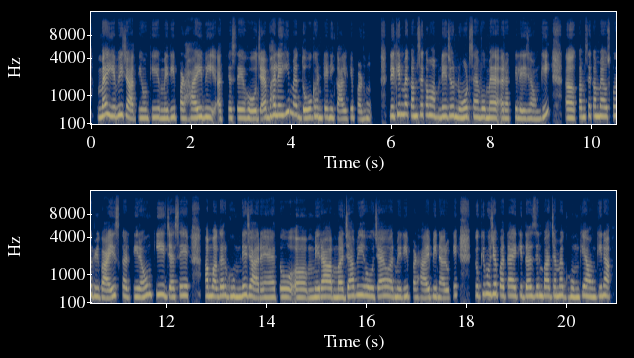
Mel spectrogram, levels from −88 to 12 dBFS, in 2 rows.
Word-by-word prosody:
मैं 285 Hz, +5 st, +5 dB
ये 295 Hz, -4 st, +2 dB
भी 310 Hz, +3 st, +3 dB
चाहती 240 Hz, -5 st, -1 dB
हूँ 235 Hz, 0 st, 0 dB
कि 250 Hz, +2 st, -2 dB
मेरी 230 Hz, +1 st, 0 dB
पढ़ाई 240 Hz, +2 st, +2 dB
भी 255 Hz, -1 st, +1 dB
अच्छे 240 Hz, +3 st, -4 dB
से 240 Hz, 0 st, 0 dB
हो 230 Hz, -2 st, +1 dB
जाए, 215 Hz, +2 st, +2 dB
भले 305 Hz, +5 st, +2 dB
ही 330 Hz, +6 st, +1 dB
मैं 310 Hz, -6 st, -2 dB
2 235 Hz, +1 st, +3 dB
घंटे 255 Hz, -1 st, -1 dB
निकाल 225 Hz, -3 st, -2 dB
के 250 Hz, +4 st, -6 dB
पढूँ। 220 Hz, -2 st, -6 dB, 0.4 s
लेकिन 325 Hz, +4 st, +2 dB
मैं 330 Hz, 0 st, +1 dB
कम 285 Hz, -2 st, +2 dB
से 315 Hz, +2 st, -1 dB
कम 310 Hz, -1 st, 0 dB
अपने 270 Hz, 0 st, 0 dB
जो 285 Hz, +2 st, 0 dB
नोट्स 260 Hz, 0 st, +2 dB
हैं, 260 Hz, -, +1 dB
वो 250 Hz, 0 st, +1 dB
मैं 245 Hz, 0 st, +3 dB, 0.2 s
रख 225 Hz, -1 st, -2 dB
के 245 Hz, -, -4 dB
ले 220 Hz, -1 st, 0 dB
जाऊँगी। 220 Hz, +5 st, -3 dB, 0.4 s
अ, 240 Hz, -1 st, +5 dB
कम 260 Hz, 0 st, 0 dB
से 290 Hz, +3 st, -6 dB
कम 285 Hz, -1 st, +1 dB
मैं 280 Hz, 0 st, +3 dB
उसको 275 Hz, +2 st, -3 dB
रिवाइज़ 240 Hz, +1 st, +1 dB
करती 240 Hz, -1 st, -2 dB
रहूँ 250 Hz, +6 st, +1 dB
कि 300 Hz, -1 st, +2 dB
जैसे 270 Hz, +3 st, 0 dB, 0.3 s
हम 260 Hz, 0 st, +4 dB
अगर 260 Hz, +2 st, +1 dB
घूमने 250 Hz, +2 st, +2 dB
जा 255 Hz, -5 st, +1 dB
रहे 215 Hz, +1 st, -3 dB
हैं। 225 Hz, +1 st, -1 dB
तो 235 Hz, 0 st, +2 dB
अ, 225 Hz, 0 st, 0 dB
मेरा 235 Hz, +2 st, +2 dB
मज़ा 230 Hz, +3 st, +1 dB
भी 285 Hz, +1 st, 0 dB
हो 265 Hz, -2 st, +1 dB
जाए 250 Hz, +2 st, -1 dB
और 260 Hz, -2 st, -1 dB
मेरी 235 Hz, +2 st, -1 dB
पढ़ाई 225 Hz, -1 st, -2 dB
भी 240 Hz, +1 st, -2 dB
ना 220 Hz, -2 st, -2 dB
रुके। 215 Hz, +5 st, -4 dB
क्योंकि 275 Hz, 0 st, -6 dB
मुझे 310 Hz, 0 st, +2 dB
पता 270 Hz, 0 st, 0 dB
है 265 Hz, -1 st, +3 dB
कि 260 Hz, +1 st, -5 dB
10 255 Hz, +1 st, +2 dB
दिन 265 Hz, 0 st, +1 dB
बाद 260 Hz, -1 st, +1 dB
जब 260 Hz, 0 st, -1 dB
मैं 270 Hz, +1 st, +2 dB
घूम 235 Hz, 0 st, +1 dB
के 270 Hz, +4 st, -1 dB
आऊँगी 250 Hz, -1 st, +1 dB
ना, 265 Hz, -2 st, +2 dB
250 Hz, 230 wpm, -23 LUFS, 230-270 Hz, 0.4 s, मैं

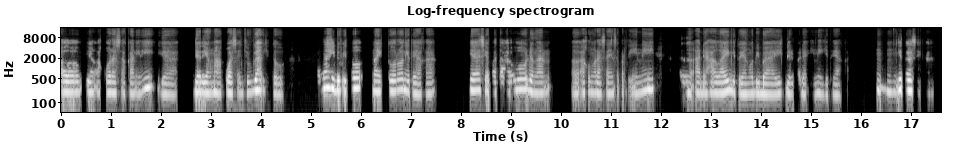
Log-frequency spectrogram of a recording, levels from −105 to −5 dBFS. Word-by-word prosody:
eee, 205 Hz, 0 st, +4 dB, 0.3 s
yang 200 Hz, -, -5 dB
aku 205 Hz, -, -22 dB
rasakan 195 Hz, -1 st, -6 dB
ini 200 Hz, +6 st, -5 dB, 0.4 s
ya 180 Hz, -1 st, -6 dB, 0.4 s
dari 200 Hz, 0 st, +4 dB
Yang 195 Hz, -, 0 dB
Maha 195 Hz, -1 st, 0 dB
Kuasa 200 Hz, -1 st, +1 dB
juga 215 Hz, +4 st, +5 dB, 0.2 s
gitu, 185 Hz, -, -13 dB, 0.9 s
karena 265 Hz, +6 st, +3 dB
hidup 230 Hz, -3 st, +8 dB
itu 260 Hz, +4 st, -7 dB, 0.4 s
naik 215 Hz, -1 st, +1 dB
turun 220 Hz, +3 st, +2 dB
gitu 210 Hz, -3 st, -4 dB
ya 180 Hz, -, -5 dB
Kak, 190 Hz, +2 st, -8 dB, 0.7 s
ya 230 Hz, -, +5 dB, 0.2 s
siapa 200 Hz, -, -4 dB
tahu 220 Hz, +5 st, 0 dB
dengan, 195 Hz, -2 st, 0 dB, 0.6 s
eee, -, -, -5 dB
aku 205 Hz, +1 st, -5 dB
ngerasain 195 Hz, 0 st, -4 dB
seperti 225 Hz, -, -14 dB
ini, 200 Hz, +3 st, -4 dB, 0.7 s
eee, 200 Hz, -1 st, -5 dB
ada 195 Hz, 0 st, -3 dB
hal 195 Hz, -1 st, -1 dB
lain 215 Hz, +3 st, +4 dB
gitu 200 Hz, -, -7 dB
yang 185 Hz, 0 st, -2 dB
lebih 190 Hz, +1 st, -1 dB
baik 180 Hz, +1 st, -3 dB
daripada 185 Hz, 0 st, -7 dB, 0.2 s
ini 190 Hz, +1 st, -6 dB
gitu 175 Hz, +2 st, -13 dB
ya, 170 Hz, -, -9 dB
Kak. -, -, -47 dB, 0.6 s
Mhm, 230 Hz, -2 st, -2 dB, 0.2 s
gitu 240 Hz, -1 st, +6 dB, 0.2 s
sih 195 Hz, -3 st, -28 dB
Kak. 190 Hz, 0 st, -25 dB
200 Hz, 155 wpm, -21 LUFS, 190-215 Hz, 0.9 s, hidup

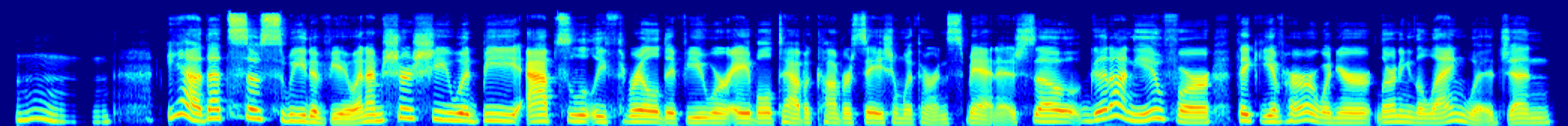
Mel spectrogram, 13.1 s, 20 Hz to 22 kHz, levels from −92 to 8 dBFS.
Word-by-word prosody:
Mm. 230 Hz, -6 st, -9 dB, 0.8 s
Yeah, 370 Hz, +4 st, +3 dB
that's 280 Hz, 0 st, +2 dB
so 285 Hz, -4 st, +4 dB
sweet 200 Hz, -8 st, 0 dB
of 155 Hz, -5 st, +1 dB
you, 135 Hz, -1 st, +1 dB
and 155 Hz, -, +2 dB
I'm 195 Hz, +1 st, +2 dB
sure 290 Hz, +6 st, +1 dB
she 255 Hz, -4 st, -3 dB
would 215 Hz, -4 st, +3 dB
be 210 Hz, -2 st, -2 dB
absolutely 190 Hz, -1 st, +4 dB
thrilled 175 Hz, -1 st, +1 dB
if 150 Hz, 0 st, -2 dB
you 150 Hz, 0 st, -2 dB
were 145 Hz, -2 st, 0 dB
able 150 Hz, 0 st, +2 dB
to -, -, -12 dB
have 140 Hz, -2 st, 0 dB
a 145 Hz, -, -5 dB
conversation 145 Hz, 0 st, -3 dB
with 135 Hz, 0 st, -9 dB
her 135 Hz, -6 st, -9 dB
in 130 Hz, +3 st, -12 dB
Spanish, 135 Hz, 0 st, -4 dB
so 180 Hz, -2 st, +1 dB
good 245 Hz, +9 st, +2 dB
on 345 Hz, -10 st, +1 dB
you 230 Hz, +8 st, -2 dB
for 155 Hz, -8 st, +1 dB, 0.2 s
thinking 200 Hz, -3 st, +1 dB
of 180 Hz, -, -3 dB
her 210 Hz, +3 st, -1 dB
when 155 Hz, -4 st, -4 dB
you're 150 Hz, 0 st, 0 dB
learning 170 Hz, -1 st, -4 dB
the 145 Hz, -1 st, -4 dB
language, 160 Hz, +9 st, -4 dB
and, 145 Hz, +2 st, -3 dB
175 Hz, 190 wpm, -22 LUFS, 150-215 Hz, 0.8 s, so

